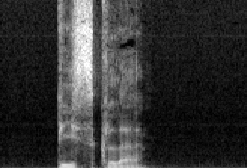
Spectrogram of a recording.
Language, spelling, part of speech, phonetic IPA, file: Polish, pisklę, noun, [ˈpʲisklɛ], Pl-pisklę.ogg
